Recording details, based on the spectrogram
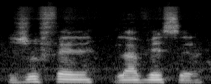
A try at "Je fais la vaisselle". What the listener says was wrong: Très bien, très bien.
